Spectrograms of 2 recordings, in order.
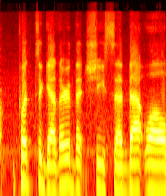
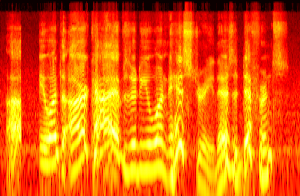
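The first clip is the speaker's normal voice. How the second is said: put-on very high elderly woman voice; 10 semitones higher than usual. A character answers visitors asking for local history, in an old lady voice. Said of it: "Great old lady voice for one".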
